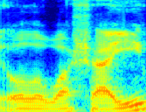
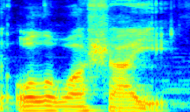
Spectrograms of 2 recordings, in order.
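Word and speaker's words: Oluwaseyi: also recently interviewed Tanny Olay which is how I now know how to properly pronounce his last name for anyone who is wondering he told me it is Tanny Ola Shai so there we are so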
